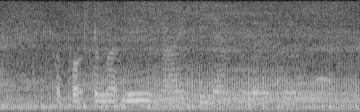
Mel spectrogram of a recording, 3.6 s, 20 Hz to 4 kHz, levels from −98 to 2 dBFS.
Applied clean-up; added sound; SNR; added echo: none; Motorcycle; -1 dB; none.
